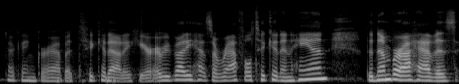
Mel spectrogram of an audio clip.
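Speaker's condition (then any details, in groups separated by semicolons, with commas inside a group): No condition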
